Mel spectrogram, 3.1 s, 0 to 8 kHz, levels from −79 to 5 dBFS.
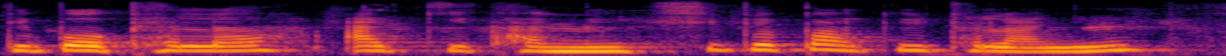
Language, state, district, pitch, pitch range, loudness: Sumi, Nagaland, Kohima, 205 Hz, 190-220 Hz, -17 LUFS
